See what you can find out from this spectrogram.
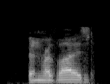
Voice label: "unrevised", english; adjectives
